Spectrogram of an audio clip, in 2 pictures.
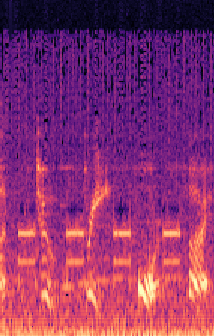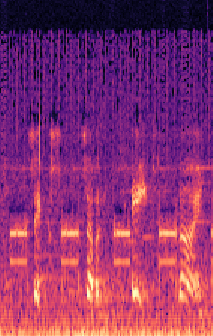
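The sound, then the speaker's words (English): A toy phone, after its green call button is pressed to call Grandpa, plays a quick run of evenly spaced dialing beeps, steady two-tone chirps repeating about twice a second, with a voice talking over them throughout. “Press the green call button to call. Oh, I see it's going to call Grandpa.”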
